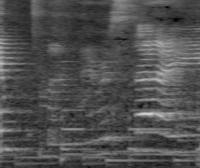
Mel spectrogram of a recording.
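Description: Background music with a steady bass line, and a young child's voice briefly over it about a second and a half in.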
